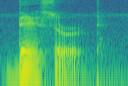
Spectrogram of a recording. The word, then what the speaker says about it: desert: Acá, en cambio, desierto lleva solo una S y el acento recae en la primera sílaba. Desert, desert, desert. En ejemplos queda así.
